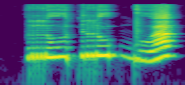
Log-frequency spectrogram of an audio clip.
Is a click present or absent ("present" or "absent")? absent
